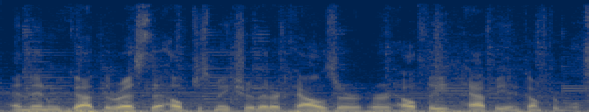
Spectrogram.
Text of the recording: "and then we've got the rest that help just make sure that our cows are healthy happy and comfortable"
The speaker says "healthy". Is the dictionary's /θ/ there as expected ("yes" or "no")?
yes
